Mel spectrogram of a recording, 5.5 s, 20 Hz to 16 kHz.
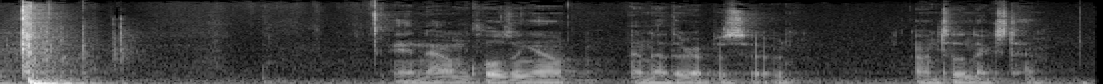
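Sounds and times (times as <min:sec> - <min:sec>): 
door shutting with a heavy thunk: 0:00.0 - 0:00.6
speech: 0:02.0 - 0:05.4.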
